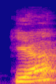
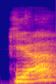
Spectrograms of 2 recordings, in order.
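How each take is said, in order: The two takes are said the same way.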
